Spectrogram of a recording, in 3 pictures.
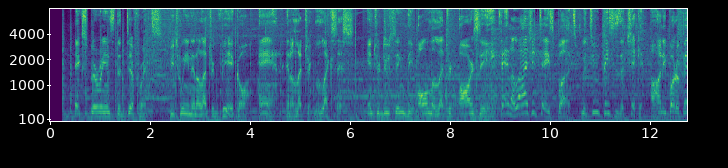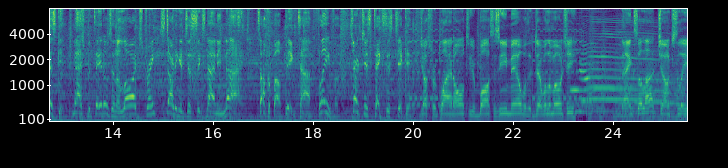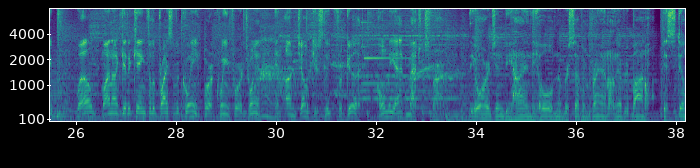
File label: commercial; hollywood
